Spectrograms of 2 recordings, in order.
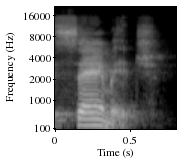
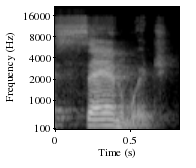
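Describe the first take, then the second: First: Sandwich as "sammich", no d sound; Pennsylvania sandwich. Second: Sandwich with the d said clearly, "sand-wich"; full sandwich. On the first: Retold or imitated. Imitating friend Marie's "sammich". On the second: Shown as a demonstration. Correcting herself with a full "sand-wich". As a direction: say sandwich in full, every sound. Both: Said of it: "She never said sandwich".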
